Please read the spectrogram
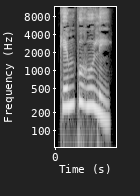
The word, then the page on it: ಕೆಂಪುಹೂಲಿ: kempu hūli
